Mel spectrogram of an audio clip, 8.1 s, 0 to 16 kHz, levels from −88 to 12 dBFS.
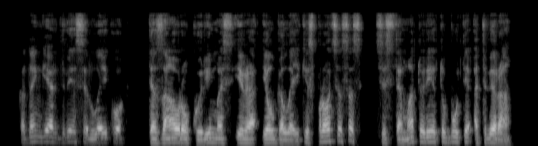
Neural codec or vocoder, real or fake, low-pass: none; real; 10.8 kHz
